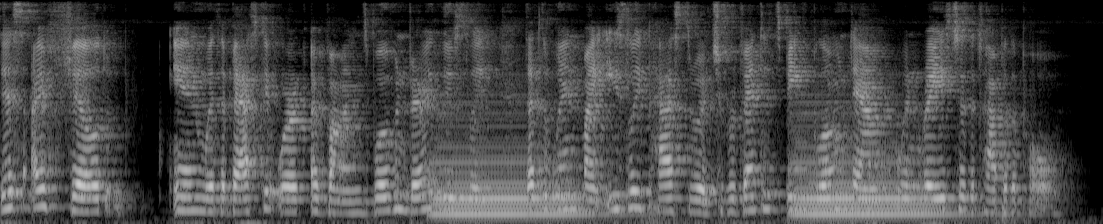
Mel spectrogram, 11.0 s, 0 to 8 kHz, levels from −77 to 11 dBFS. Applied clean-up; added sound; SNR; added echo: none; Bowed string instrument; 3 dB; reverberation time 0.7 s.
